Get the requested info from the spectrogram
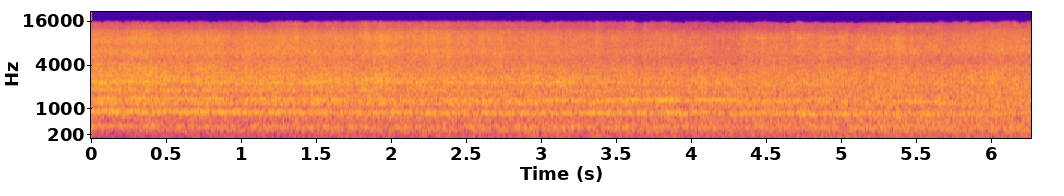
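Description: Freight train passing: Union Pacific diesel locomotives followed by autorack cars. A steady whine from the locomotives drops slightly in pitch and fades about two-thirds of the way through as they go by, over a continuous rumble of the rolling train.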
